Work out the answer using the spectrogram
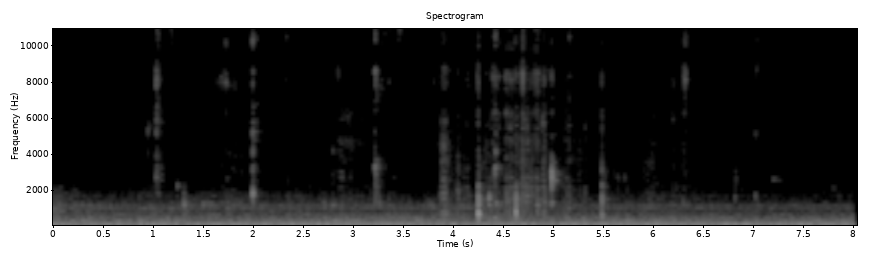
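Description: Close-up eating sounds: chewing french fries, soft wet mouth sounds with scattered small clicks, a few of them bunched about halfway through.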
